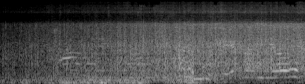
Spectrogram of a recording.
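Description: Rain pours steadily onto surfaces in a monsoon downpour, a dense, even hiss that builds slightly in loudness, with faint voices talking briefly underneath.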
